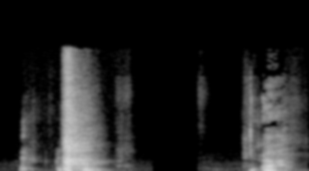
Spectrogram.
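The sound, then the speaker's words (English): A person sneezes: a sharp, breathy burst after a small intake of breath, followed about a second and a half later by another short vocal burst. “Oh, sorry, I gotta sneeze.”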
